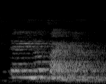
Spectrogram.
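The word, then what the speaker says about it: Pteridophyta: Third है टेरिडोफाइटा। पी इसमें silent रहता है।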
